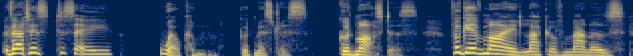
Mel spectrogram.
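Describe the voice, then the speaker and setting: Woman voicing a tired male innkeeper, apologetic, fading quiet, dry close sound. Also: mid-range voice, sing-song, slow pace, no room sound. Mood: weary. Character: weary, startled male innkeeper.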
